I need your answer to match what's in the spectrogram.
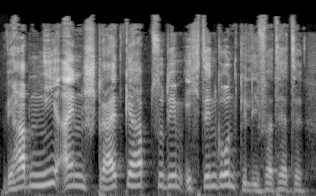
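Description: A man's voice: high-pitched, expressive, a little fast, voice pushed up. A man reading an audiobook, voicing a cheerful, earnest young nephew who pleads with feeling. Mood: hurt entreating. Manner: pleading and heartfelt.

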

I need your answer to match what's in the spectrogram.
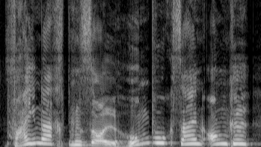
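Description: A cheerful, warm-hearted young man with a much higher, lively voice, as a male reader puts him on. He pleads brightly and with eagerness. It is an audiobook reading. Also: measured pace, heavily acted. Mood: pleading.

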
